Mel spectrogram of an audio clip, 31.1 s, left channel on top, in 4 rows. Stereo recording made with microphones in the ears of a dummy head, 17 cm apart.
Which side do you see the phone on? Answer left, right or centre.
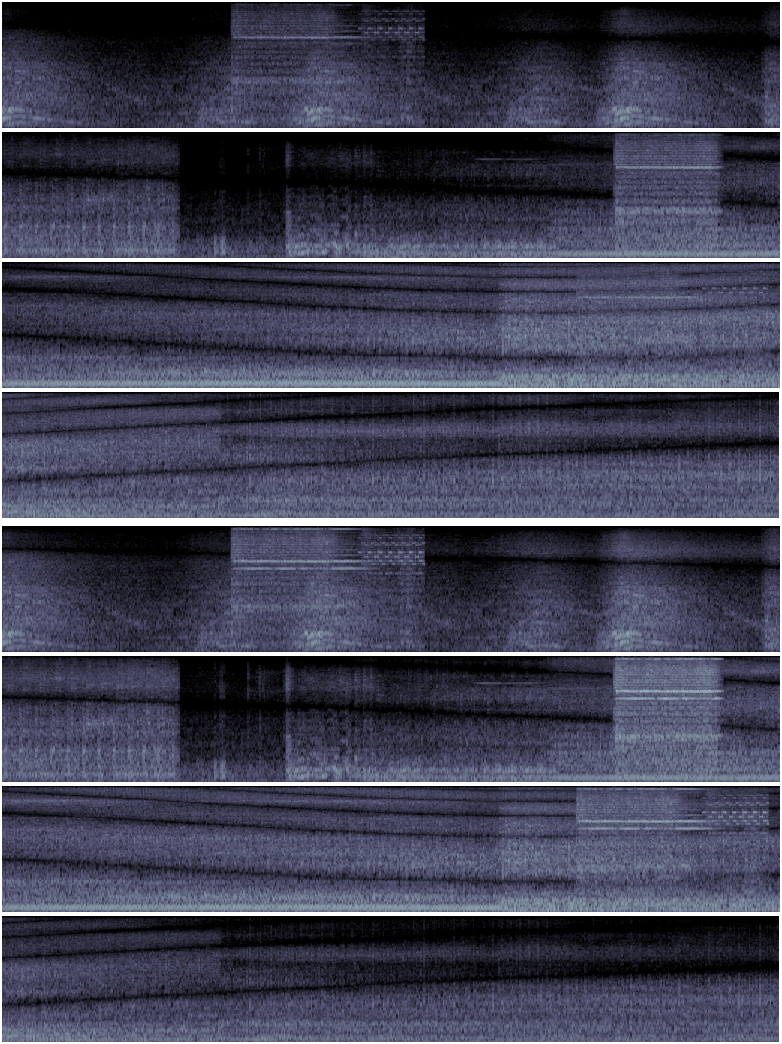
right.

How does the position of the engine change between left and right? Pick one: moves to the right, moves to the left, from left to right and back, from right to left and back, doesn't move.
moves to the left.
